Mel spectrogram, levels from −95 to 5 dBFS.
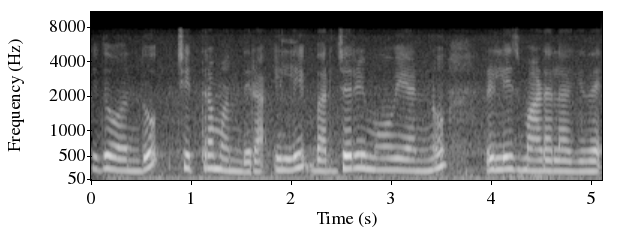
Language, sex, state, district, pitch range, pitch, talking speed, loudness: Kannada, female, Karnataka, Belgaum, 210-255 Hz, 225 Hz, 115 wpm, -21 LUFS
